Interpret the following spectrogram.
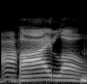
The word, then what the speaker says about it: Bailon: do you say correctly buy think like you buy something and then you loan something buy loan buy loan buy loan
